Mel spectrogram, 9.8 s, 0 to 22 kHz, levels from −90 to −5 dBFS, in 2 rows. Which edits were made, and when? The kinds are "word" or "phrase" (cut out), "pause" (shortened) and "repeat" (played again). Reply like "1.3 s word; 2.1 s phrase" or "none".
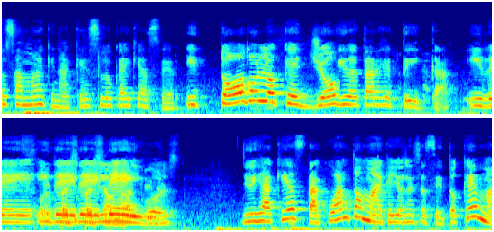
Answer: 3.4 s word; 4.6 s pause; 5.6 s repeat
